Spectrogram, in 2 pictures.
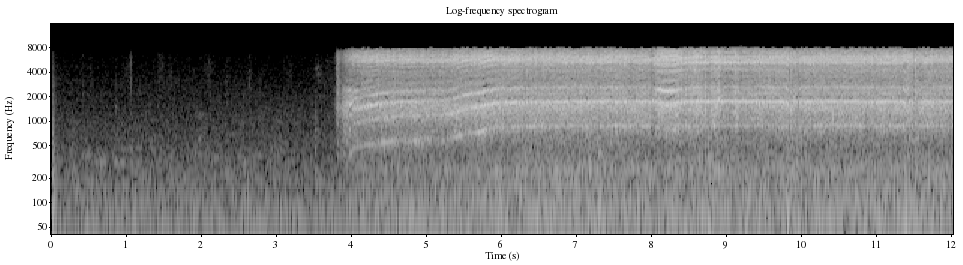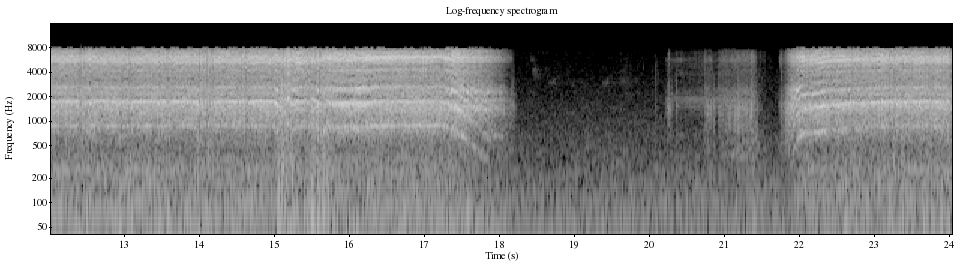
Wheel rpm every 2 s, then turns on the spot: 0, 0, 140, 230, 230, 230, 230, 240, 190, 0, 10, 190.
none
